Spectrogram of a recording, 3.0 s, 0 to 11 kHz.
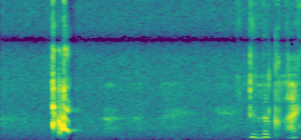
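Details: Baby hiccuping, recorded 15 October 2011: two short, abrupt voiced catches about two seconds apart in a quiet room; hiccups.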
